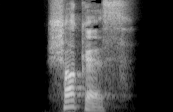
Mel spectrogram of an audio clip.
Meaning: genitive singular of Schock
- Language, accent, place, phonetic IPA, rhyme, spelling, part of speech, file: German, Germany, Berlin, [ˈʃɔkəs], -ɔkəs, Schockes, noun, De-Schockes.ogg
